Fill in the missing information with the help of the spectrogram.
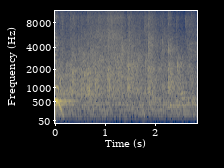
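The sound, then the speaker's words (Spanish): An audience applauds steadily for about three seconds, a dense, even patter of many hands clapping at moderate volume with small swells, opening with a brief vocal exclamation. “Muy bien, fuerte el aplauso.”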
